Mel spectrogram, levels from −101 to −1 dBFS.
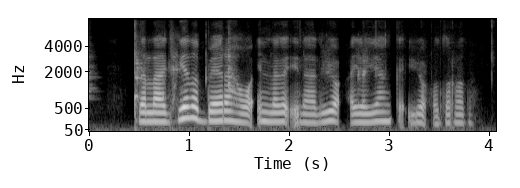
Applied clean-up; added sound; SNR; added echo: neural diffusion model UNIVERSE++.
